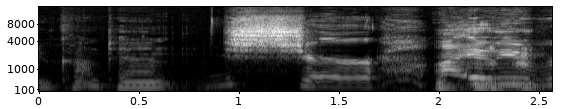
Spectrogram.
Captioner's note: chuckles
